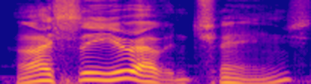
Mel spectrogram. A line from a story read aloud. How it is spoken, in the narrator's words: Andrew said, laughing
